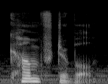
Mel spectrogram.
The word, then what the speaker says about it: comfortable: Listeners, pause now and practice comfortable. Try to say it naturally, not pronouncing every letter.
